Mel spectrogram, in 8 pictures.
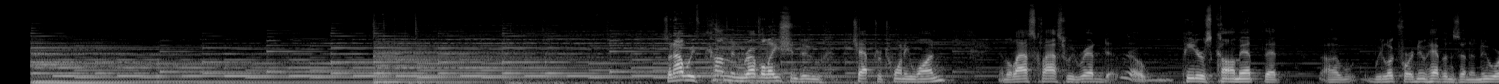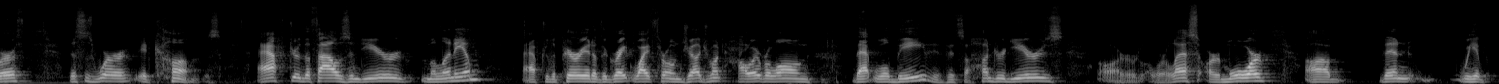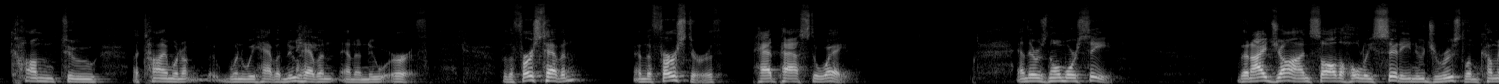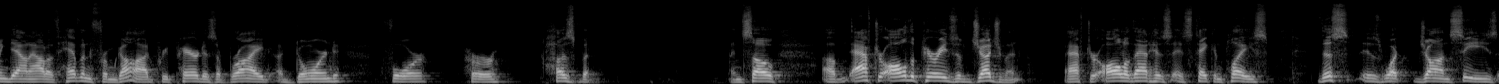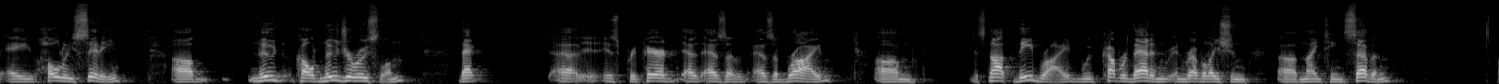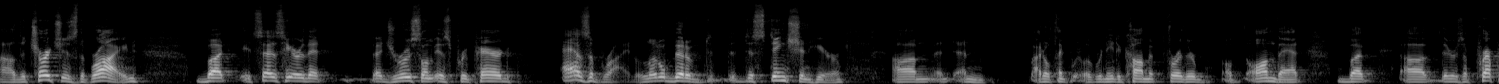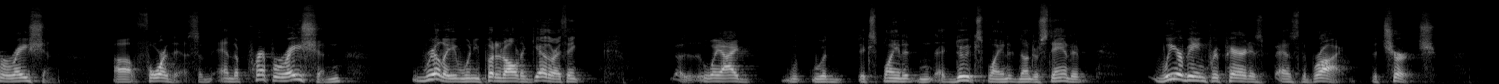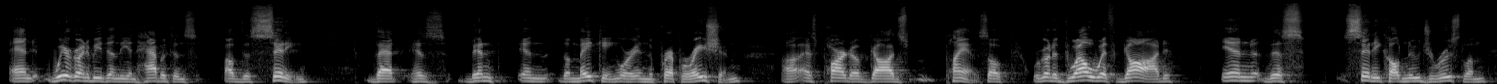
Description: Revelation - Lecture 52 - Audio.mp3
